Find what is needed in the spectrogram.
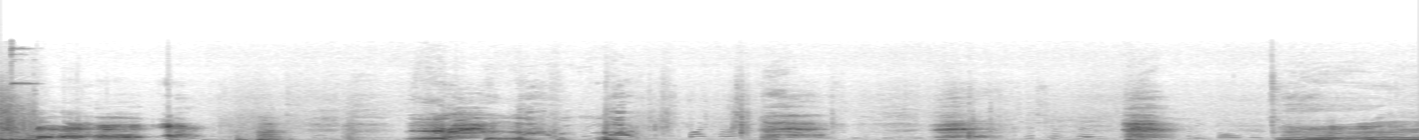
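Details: An adult male TV character (Bobby Bacala Sr, The Sopranos) gives acted coughing: about seven harsh, wet, spluttering coughs with throaty voiced gasps between them.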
